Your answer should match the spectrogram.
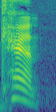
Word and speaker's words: Cannes: There's three extra letters that aren't pronounced there. Come on, yep. France. Okay, so she... – Is it C-A-N-N-E-S? – C-A-N-N-E-S. – Yep, Ken. – Ken.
